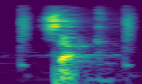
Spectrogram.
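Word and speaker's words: Shough: Tyler show Chuck. Like he's shucking oysters or whatever.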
